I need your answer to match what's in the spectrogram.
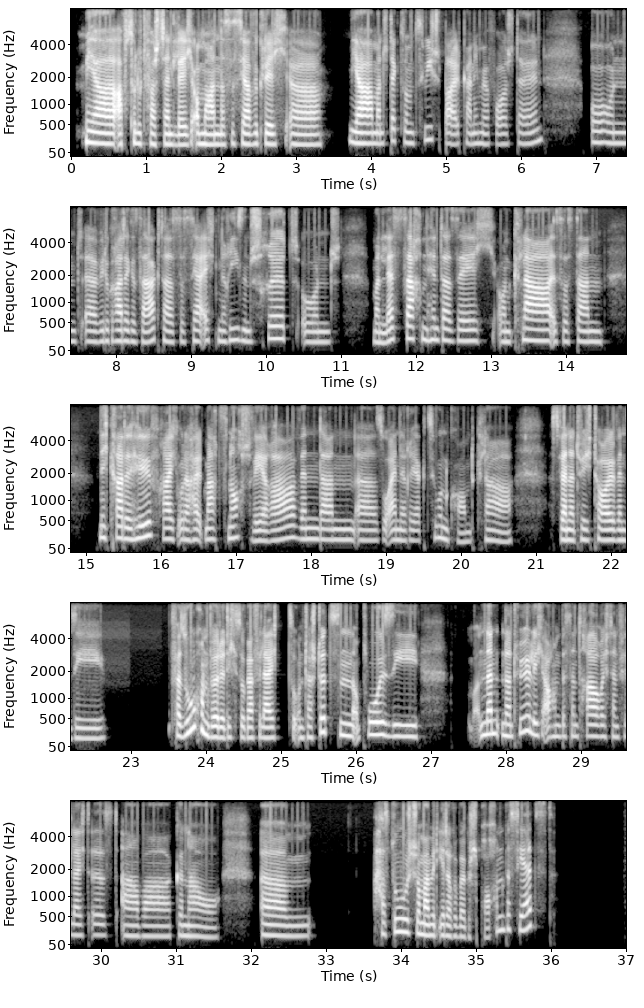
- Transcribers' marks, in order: distorted speech; other background noise
- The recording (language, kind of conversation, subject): German, advice, Wie kann ich Grenzen zwischen Fürsorge und Selbstschutz setzen, ohne meine Angehörigen zu verletzen?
